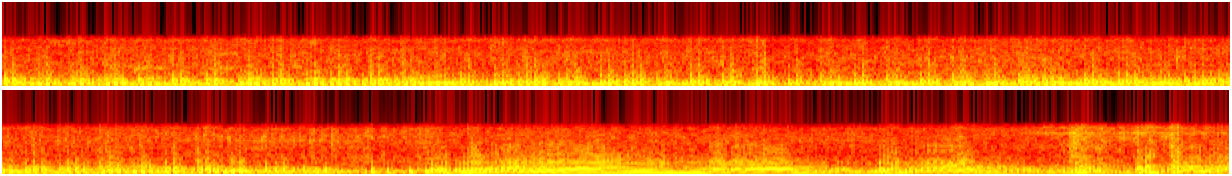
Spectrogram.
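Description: Renault Clio Group A rally car's engine idling steadily, then revved several times in quick rises and falls over the last few seconds as the car moves off.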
